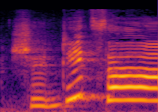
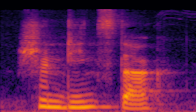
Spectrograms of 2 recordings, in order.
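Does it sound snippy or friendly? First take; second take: friendly; snippy. First: It is said in a warm, friendly tone. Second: It is said in a snippy, curt tone.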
